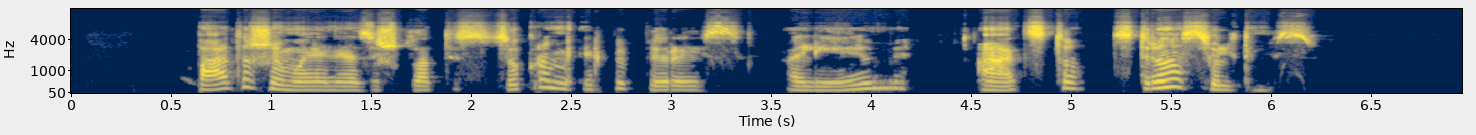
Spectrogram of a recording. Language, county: Lithuanian, Vilnius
